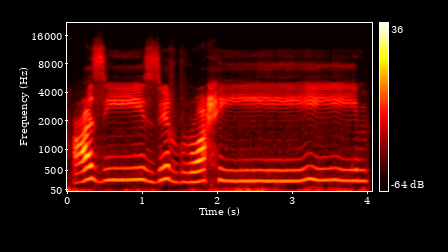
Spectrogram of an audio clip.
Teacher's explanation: را کو موٹا کر لیجئے کیونکہ را پہ زبر ہے. ابھی میں نے بتایا تھا را پہ زبر یا پیش آئے, را ساکن سے پہلے زبر یا پیش آئے, را کو موٹا کرتے ہیں. · عین کا خیال رکھنا ہے, حمزہ نہیں ہونے دینا, اسے عین پڑھنا ہے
